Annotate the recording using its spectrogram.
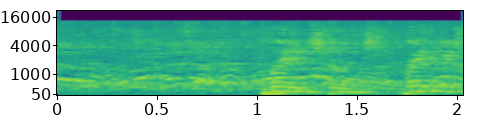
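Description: Several voices calling out and praying aloud at once, overlapping, in a large room.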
